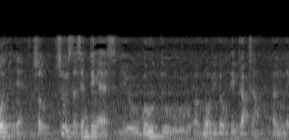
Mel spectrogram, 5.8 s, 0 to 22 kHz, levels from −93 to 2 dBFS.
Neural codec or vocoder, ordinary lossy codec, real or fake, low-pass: codec, 16 kHz, 2 kbps, FunCodec, trained on LibriTTS, 25 frames a second; MP3, 32 kbps; fake; 7.2 kHz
